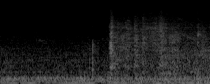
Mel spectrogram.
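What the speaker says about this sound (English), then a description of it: "Pardon the car. My mom's leaving for somewhere right now." A car leaves as it is driven away, a low engine rumble running steadily in the background with a brief louder burst midway, fairly faint and distant.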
